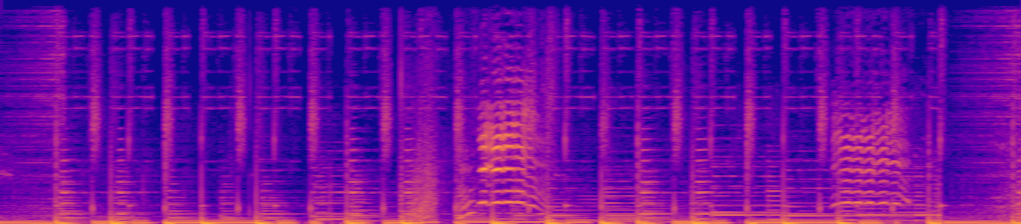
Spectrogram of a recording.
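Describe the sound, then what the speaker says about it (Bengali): Goats on a road give two drawn-out, wavering bleats, one in the middle and one near the end, over a loud, rhythmic thumping beat with a musical backing. "আমি রাস্তায় দুটো ছাগল দেখতে পাচ্ছি, আর ছাগলটা খালি চিৎকার করছিল"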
